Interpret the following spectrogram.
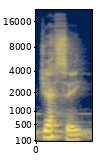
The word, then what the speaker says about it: Djesse: appeared on that debut Jesse a combination of his initials with a silent D was intended to be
